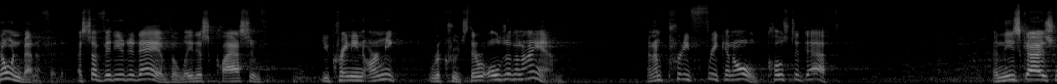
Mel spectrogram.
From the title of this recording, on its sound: speaks at the RiskOn360! Global Success Conference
